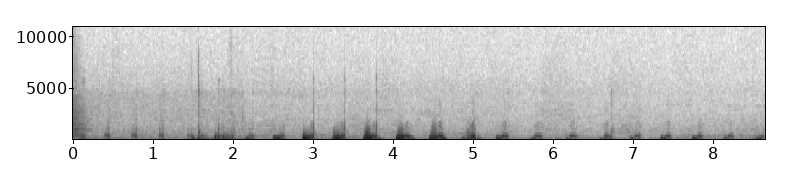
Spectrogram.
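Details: Bernie, a rescued Puspin cat, unwell and recently dewormed after vomiting worms, breathing fast and laboured with a low, hooting wheeze on nearly every breath; wheezing.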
